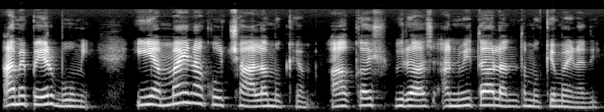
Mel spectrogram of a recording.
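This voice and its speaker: A woman's voice: on the high side, normal speed, darkish tone, lightly acted. A woman reading the lines of a grave middle-aged husband who pleads earnestly. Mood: pleading.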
